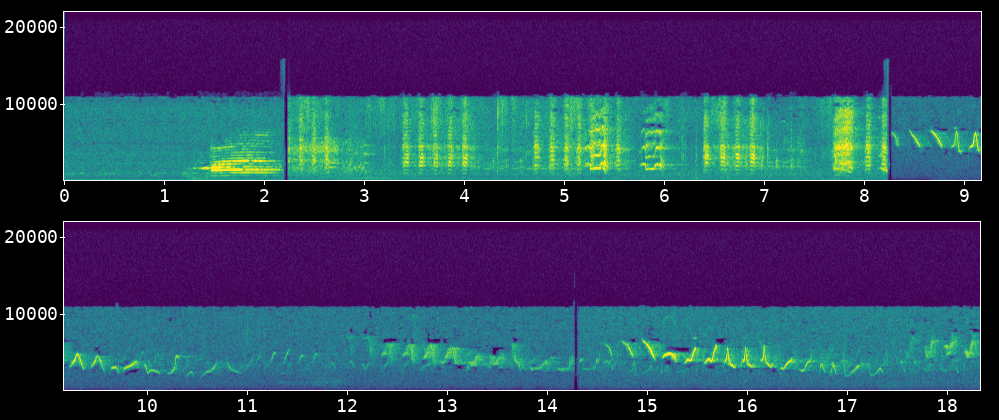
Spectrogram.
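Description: A kitten meows once, about a second and a half in. Then come several seconds of rapid clicking chirps that stop abruptly, followed by quieter runs of high, falling chirping trills.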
